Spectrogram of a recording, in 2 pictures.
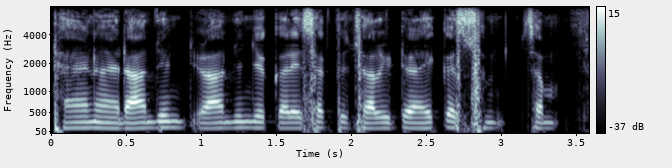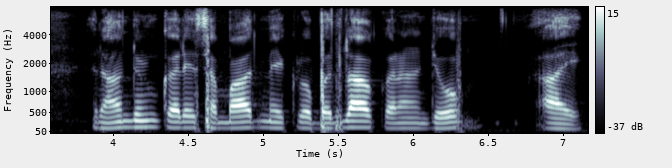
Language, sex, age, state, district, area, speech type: Sindhi, male, 60+, Gujarat, Kutch, urban, spontaneous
